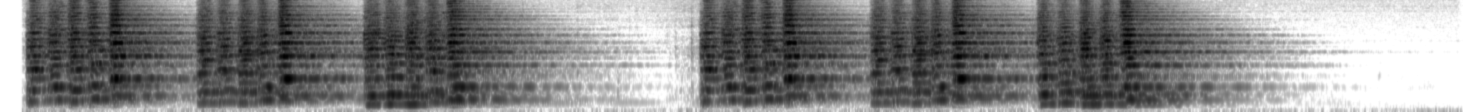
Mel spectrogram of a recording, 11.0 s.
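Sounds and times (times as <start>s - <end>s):
orchestral strings in E minor at 95 bpm: 0.2s - 9.8s.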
